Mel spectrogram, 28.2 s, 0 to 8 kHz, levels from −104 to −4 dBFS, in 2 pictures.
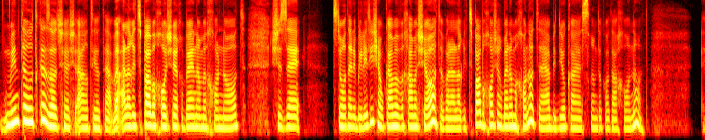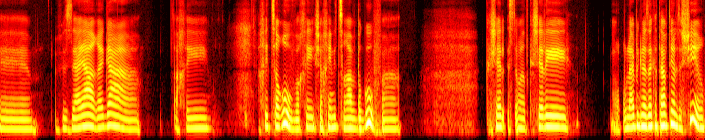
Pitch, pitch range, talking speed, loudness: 185 Hz, 170-200 Hz, 115 wpm, -18 LUFS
